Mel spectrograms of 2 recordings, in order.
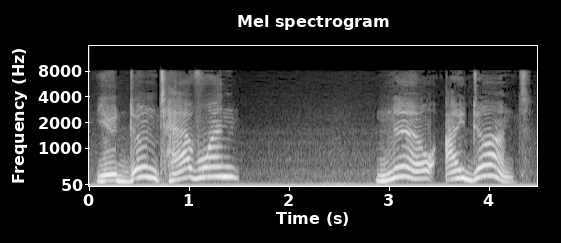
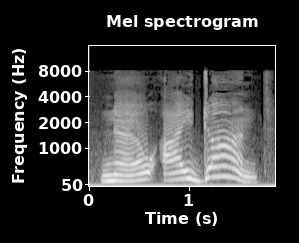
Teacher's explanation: You should show surprise in a negative questions. You show surprise in a negative question if your intonation goes down low and then up high at the end. You don't have one?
